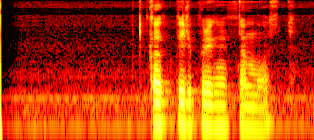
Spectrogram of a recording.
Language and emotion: Russian, neutral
